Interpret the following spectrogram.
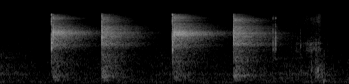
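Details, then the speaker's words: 1995 Honda Fourtrax ATV with no-start; solenoid jumped directly with power and ground: four crisp clicks as solenoid closes but starter never spins, 13 V on input side, none on starter side; faulty starter solenoid. "Well, it's closing the solenoid. You can hear it close, but we're not getting any power. We're not getting any starting action."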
